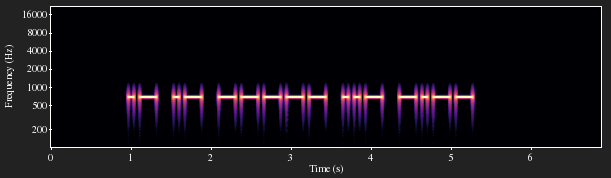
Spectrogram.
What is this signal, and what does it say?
Morse code, heard as a keyed tone, about 20 wpm, 700 Hz. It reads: AA0UY
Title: Speed Racing - USA 2x2 Call Signs 17wpm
